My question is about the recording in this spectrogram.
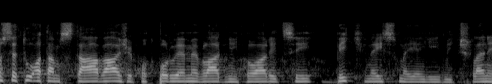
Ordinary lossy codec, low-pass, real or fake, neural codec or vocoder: AAC, 48 kbps; 7.2 kHz; fake; codec, 16 kHz, 4.8 kbps, FACodec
